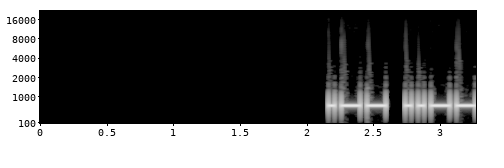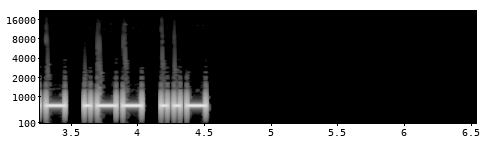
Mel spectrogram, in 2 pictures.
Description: Morse code, heard as a keyed tone, about 25 wpm, 700 Hz. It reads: W2WU
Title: USA Call Signs - 4 Characters - 25wpm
